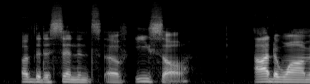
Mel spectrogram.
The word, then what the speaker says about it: Edom: the descendants of Esau adaam is how you say Edom in the lwang kadash okay uh verse 31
